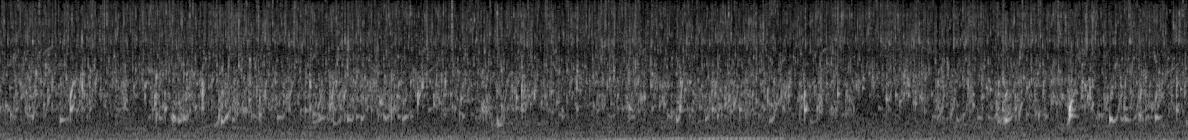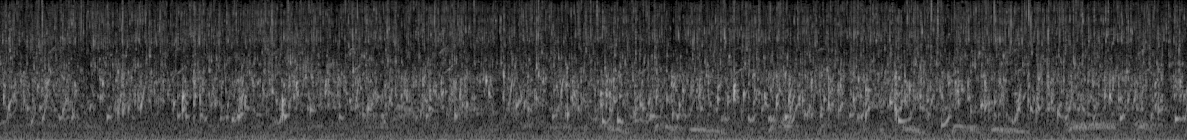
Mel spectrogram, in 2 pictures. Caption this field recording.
It's a funny name for a river, but there's nothing about a train there ! The river is called Train. It's a small stream inside a quiet district.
